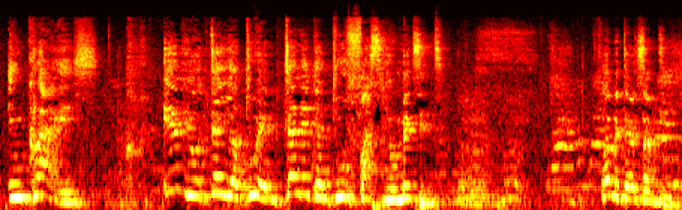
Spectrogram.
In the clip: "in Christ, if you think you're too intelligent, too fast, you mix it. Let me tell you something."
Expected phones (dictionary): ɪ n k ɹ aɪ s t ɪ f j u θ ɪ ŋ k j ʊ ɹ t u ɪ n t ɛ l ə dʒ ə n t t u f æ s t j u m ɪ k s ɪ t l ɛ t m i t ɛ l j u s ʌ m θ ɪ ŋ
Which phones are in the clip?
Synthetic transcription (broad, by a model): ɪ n k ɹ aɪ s ɪ f j u t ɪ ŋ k j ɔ t u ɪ n t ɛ l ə dʒ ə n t t u f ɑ s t j u m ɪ k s ɪ t l ɛ t m i t ɛ l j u s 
